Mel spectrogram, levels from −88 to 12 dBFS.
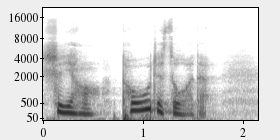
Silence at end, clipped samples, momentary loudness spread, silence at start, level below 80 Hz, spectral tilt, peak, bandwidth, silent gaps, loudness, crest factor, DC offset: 0.55 s; under 0.1%; 17 LU; 0 s; -36 dBFS; -9 dB/octave; -2 dBFS; 12 kHz; none; -15 LUFS; 14 dB; under 0.1%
